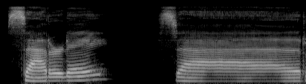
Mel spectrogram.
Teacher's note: So we switch from the flap right into the schwa R, unstressed syllable of Saturday. So the front of the tongue will flap against the roof of the mouth and then pull right back a little bit to the R. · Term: flap T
